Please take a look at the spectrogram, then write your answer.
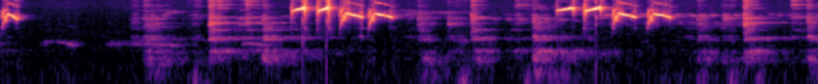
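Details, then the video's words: Cinereous tit singing to draw untrained glatik into song; two matching phrases about two seconds apart, each several sharp whistles that rise high then step down in pitch. "Burung Glatik Gacor Memancing Glatik Bahan Agar Ikutan Gacor Ngeplong"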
